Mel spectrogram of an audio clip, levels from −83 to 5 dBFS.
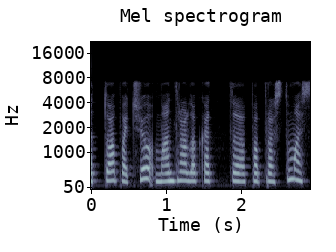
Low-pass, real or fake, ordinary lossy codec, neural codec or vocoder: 7.2 kHz; real; MP3, 96 kbps; none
